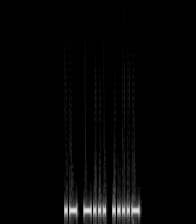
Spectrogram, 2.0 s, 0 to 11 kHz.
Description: Morse code, heard as a keyed tone, about 50 wpm, 700 Hz. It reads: AB4
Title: USA Call Sign Prefixes - Repeated 2x - 50wpm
